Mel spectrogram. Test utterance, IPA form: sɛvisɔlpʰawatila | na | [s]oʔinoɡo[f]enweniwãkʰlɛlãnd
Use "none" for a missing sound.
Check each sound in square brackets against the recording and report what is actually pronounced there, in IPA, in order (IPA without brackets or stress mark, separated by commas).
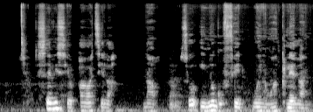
s, f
